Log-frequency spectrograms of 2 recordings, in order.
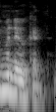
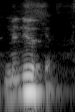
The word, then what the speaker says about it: Mnuchin: Steve Mnuchin. – Mnuchin.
